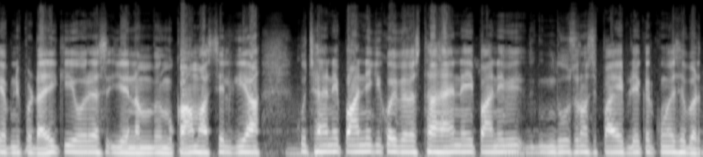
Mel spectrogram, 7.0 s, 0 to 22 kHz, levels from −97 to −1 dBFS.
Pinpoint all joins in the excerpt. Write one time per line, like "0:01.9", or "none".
none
